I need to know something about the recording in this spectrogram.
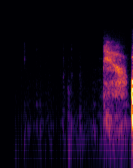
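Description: Near silence, then about a second and a half in a short breathy intake of breath just before speaking resumes.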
